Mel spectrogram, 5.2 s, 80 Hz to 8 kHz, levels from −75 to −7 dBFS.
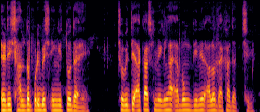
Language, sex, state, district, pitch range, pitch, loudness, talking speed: Bengali, male, West Bengal, Alipurduar, 130-140 Hz, 135 Hz, -18 LUFS, 160 wpm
